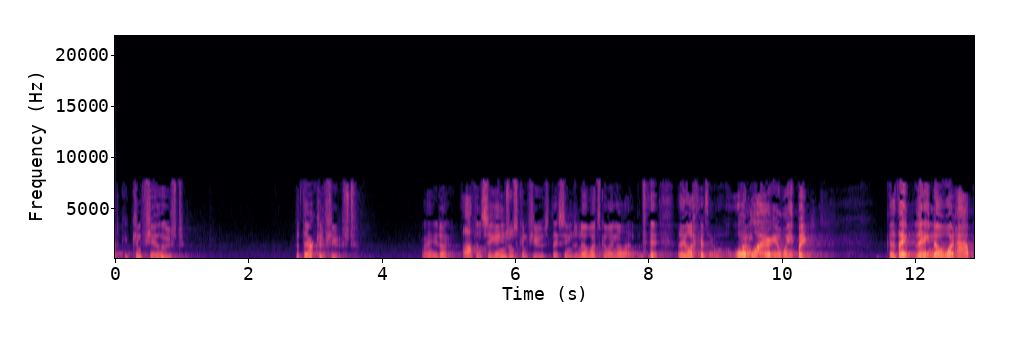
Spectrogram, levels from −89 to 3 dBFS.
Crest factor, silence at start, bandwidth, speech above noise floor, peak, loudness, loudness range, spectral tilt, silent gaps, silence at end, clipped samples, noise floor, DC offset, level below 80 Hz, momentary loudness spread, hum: 22 dB; 0 s; 8 kHz; 41 dB; -6 dBFS; -28 LUFS; 12 LU; -5 dB/octave; none; 0 s; under 0.1%; -69 dBFS; under 0.1%; -54 dBFS; 16 LU; none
